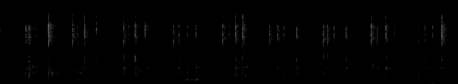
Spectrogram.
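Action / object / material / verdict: tap / foam artificial pumpkin / foam / none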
